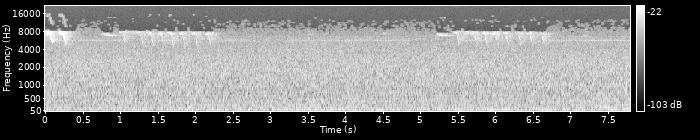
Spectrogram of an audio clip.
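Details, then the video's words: A male Blue-throated Goldentail (Chlorestes eliciae) sings in the foothills of Guatemala: a faint run of very high, thin squeaky notes, repeated after a pause of a few seconds, over a steady background hiss. "Singing Blue-throated Goldentail"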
